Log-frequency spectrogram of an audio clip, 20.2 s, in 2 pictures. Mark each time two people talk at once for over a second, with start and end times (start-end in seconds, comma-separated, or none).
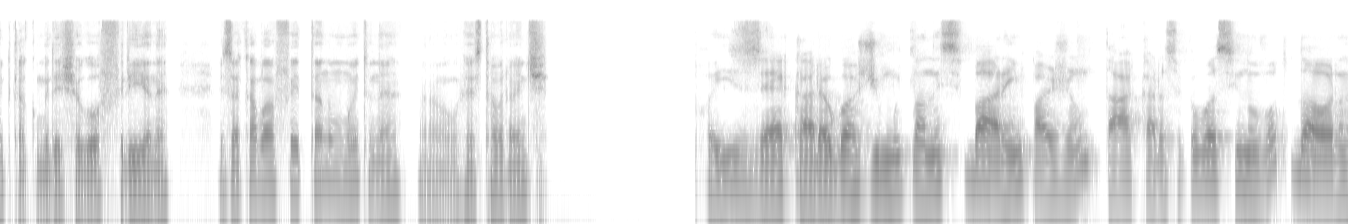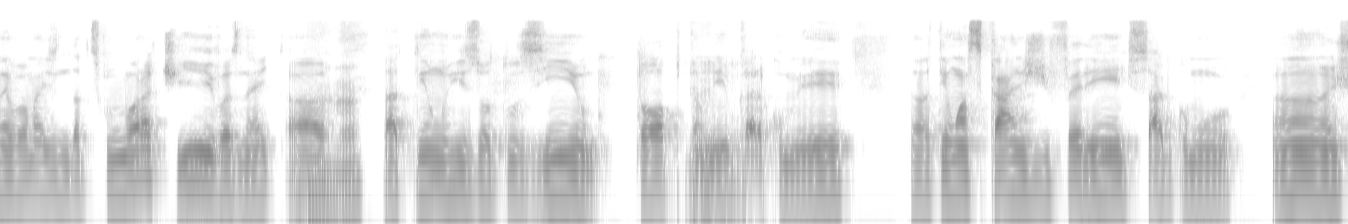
none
